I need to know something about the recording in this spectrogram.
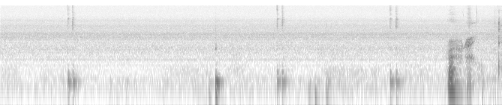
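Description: A few short clicks from working a computer, several coming in quick pairs, spread through a quiet room. A voice starts near the end.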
